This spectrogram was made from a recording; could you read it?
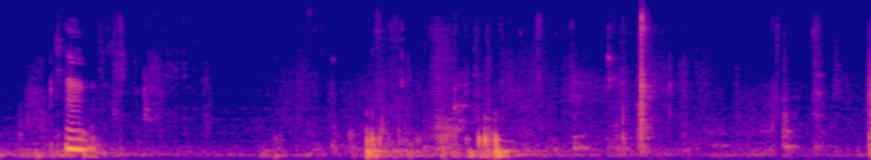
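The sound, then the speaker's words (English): Short splashy bursts of water being poured into a cup, fairly quiet, with a few drips and clinks in between and faint voices around them. “Oh, you poured some into your cup?”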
